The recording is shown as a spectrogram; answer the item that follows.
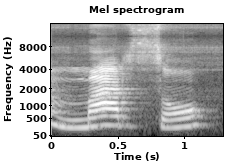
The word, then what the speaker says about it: marzo: El término marzo, la mayor fuerza de voz está en la penúltima sílaba y no se tilda porque termina en una vocal. Entonces es una palabra grave sin tilde.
